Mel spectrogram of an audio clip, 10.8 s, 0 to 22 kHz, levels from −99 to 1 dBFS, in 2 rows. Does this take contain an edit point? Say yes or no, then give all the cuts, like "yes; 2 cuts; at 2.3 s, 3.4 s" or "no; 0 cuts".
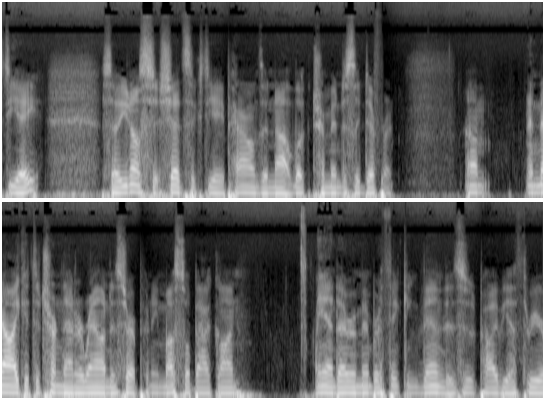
no; 0 cuts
